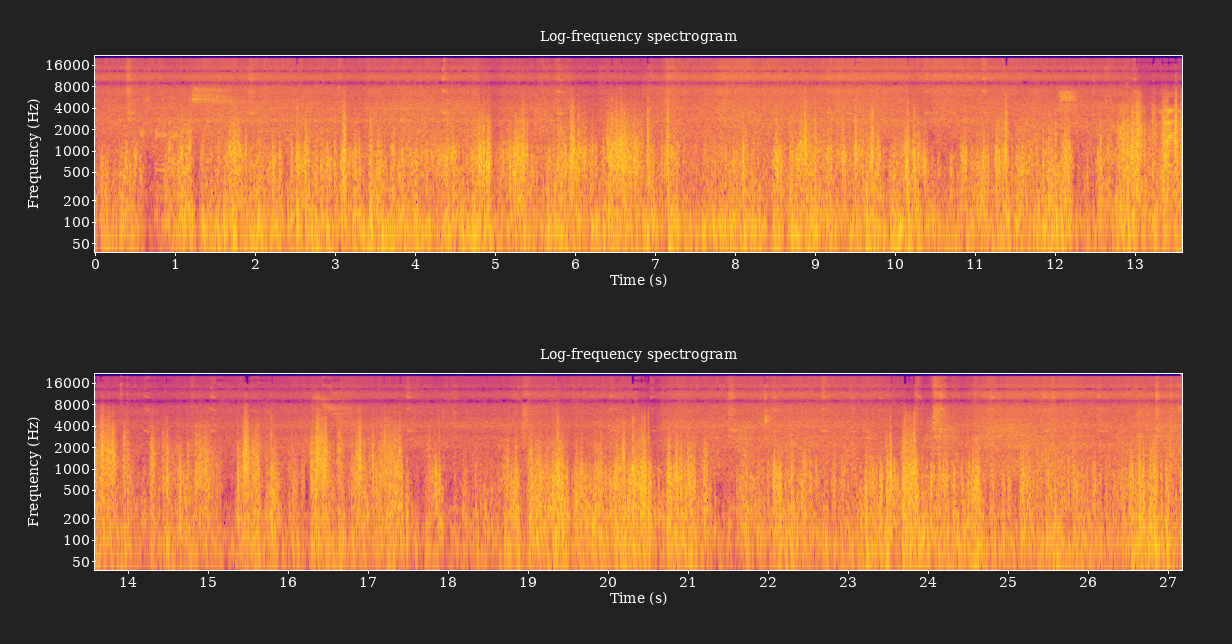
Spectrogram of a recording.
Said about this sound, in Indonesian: Tuh anginnya.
